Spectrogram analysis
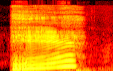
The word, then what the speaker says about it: へ: 後ろ、え、 Eh? Exactly like that. へ、 So here, he is pronounced e, え、 right?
